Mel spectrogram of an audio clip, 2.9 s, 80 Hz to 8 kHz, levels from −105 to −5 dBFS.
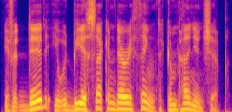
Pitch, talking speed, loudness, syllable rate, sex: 140 Hz, 225 wpm, -16 LUFS, 6.1 syllables/s, male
